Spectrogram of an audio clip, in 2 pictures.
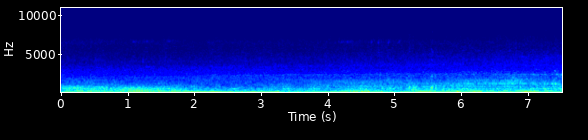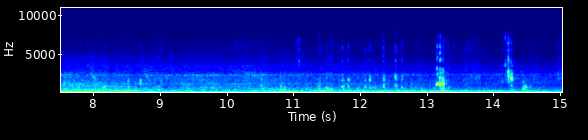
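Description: Steady low outdoor rumble of background noise, with one short, sharp squeak about a second before the end.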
